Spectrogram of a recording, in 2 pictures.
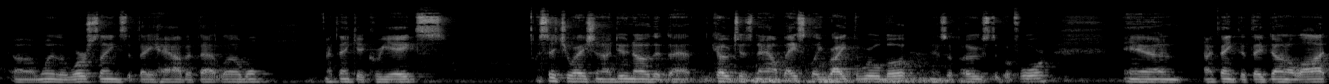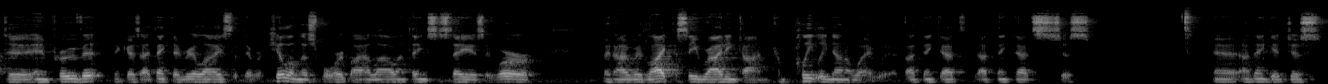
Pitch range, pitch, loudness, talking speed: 115-125 Hz, 120 Hz, -32 LUFS, 200 wpm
